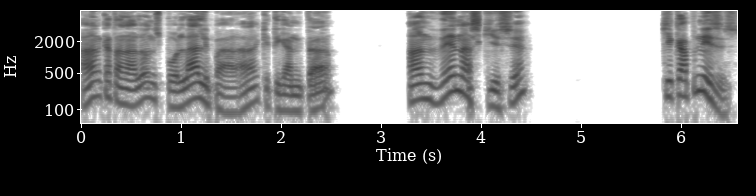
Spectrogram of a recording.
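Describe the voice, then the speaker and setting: With very wide pitch swings, a man speaks at a fairly slow pace against a quiet background. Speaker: podcast co-host. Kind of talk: casual chat.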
